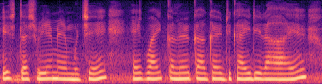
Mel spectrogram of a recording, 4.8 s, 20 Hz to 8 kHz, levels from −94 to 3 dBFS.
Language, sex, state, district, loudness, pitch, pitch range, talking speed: Hindi, female, Arunachal Pradesh, Papum Pare, -10 LUFS, 210 Hz, 205-215 Hz, 160 wpm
